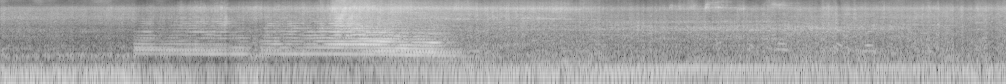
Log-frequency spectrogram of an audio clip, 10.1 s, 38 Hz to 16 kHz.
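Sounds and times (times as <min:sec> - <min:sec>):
locomotive engines rumbling: 0:00.0 - 0:10.0
locomotive air horn chord: 0:01.3 - 0:04.8.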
